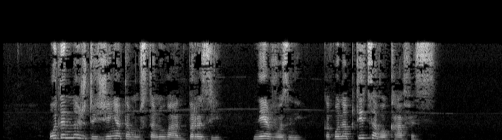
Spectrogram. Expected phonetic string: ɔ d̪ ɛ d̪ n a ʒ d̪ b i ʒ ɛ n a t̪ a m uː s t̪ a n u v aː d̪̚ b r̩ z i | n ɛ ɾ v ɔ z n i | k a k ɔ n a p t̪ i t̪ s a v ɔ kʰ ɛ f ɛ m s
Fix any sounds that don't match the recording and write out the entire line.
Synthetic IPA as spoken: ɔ d̪ ɛ d̪ n a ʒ d̪ v i ʒ ɛ ɲ a t̪ a m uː s t̪ a n u v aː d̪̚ b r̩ z i | n ɛ ɾ v ɔ z n i | k a k ɔ n a p t̪ i t̪ s a v ɔ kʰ a f ɛ s

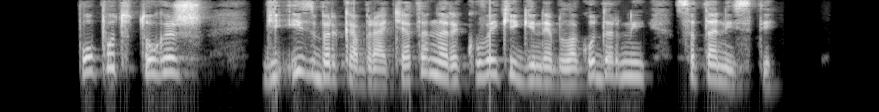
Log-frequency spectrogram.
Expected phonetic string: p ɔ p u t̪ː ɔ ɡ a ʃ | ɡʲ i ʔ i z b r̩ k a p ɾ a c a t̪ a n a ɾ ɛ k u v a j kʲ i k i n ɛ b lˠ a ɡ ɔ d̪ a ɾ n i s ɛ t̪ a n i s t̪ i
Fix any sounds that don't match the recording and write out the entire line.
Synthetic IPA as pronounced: p ɔ p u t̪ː ɔ ɡ a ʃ | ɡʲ i ʔ i z b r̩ k a b ɾ a c a t̪ a n a ɾ ɛ k u v a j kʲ i ɡ i n ɛ b lˠ a ɡ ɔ d̪ a ɾ n i s a t̪ a n i s t̪ i

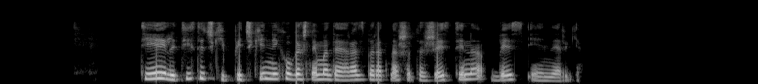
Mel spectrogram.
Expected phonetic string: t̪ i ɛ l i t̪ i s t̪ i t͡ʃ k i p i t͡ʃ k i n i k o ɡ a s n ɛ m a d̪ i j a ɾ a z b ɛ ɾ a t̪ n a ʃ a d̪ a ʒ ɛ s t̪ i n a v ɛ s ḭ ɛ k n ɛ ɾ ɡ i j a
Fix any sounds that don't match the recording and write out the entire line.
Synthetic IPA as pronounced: t̪ i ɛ l i t̪ i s t̪ i t͡ʃ k i p i t͡ʃ k i n i k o ɡ a ʃ n ɛ m a d̪ a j a ɾ a z b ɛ ɾ a t̪ n a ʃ a t̪ a ʒ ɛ s t̪ i n a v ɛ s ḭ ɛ n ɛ ɾ ɡ i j a

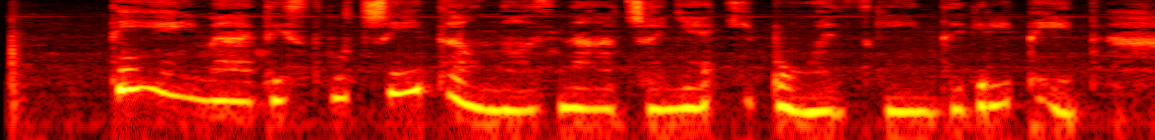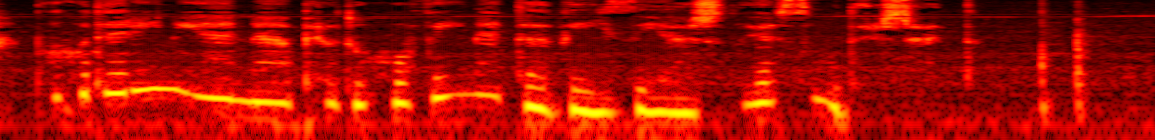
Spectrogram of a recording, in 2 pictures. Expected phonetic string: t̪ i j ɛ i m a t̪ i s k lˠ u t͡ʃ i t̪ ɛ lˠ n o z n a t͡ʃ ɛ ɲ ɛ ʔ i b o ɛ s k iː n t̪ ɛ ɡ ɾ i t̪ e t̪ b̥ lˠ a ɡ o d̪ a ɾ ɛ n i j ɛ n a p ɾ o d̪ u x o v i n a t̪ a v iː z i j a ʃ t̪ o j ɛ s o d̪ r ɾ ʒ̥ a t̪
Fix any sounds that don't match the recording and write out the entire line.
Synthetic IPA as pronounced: t̪ i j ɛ i m a t̪ i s k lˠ u t͡ʃ i t̪ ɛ lˠ n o z n a t͡ʃ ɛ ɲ ɛ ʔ i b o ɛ s k iː n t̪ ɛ ɡ ɾ i t̪ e t̪ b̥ lˠ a ɡ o d̪ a ɾ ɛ n i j ɛ n a p ɾ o d̪ u x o v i n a t̪ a v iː z i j a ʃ t̪ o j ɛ s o d̪ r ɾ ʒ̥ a t̪

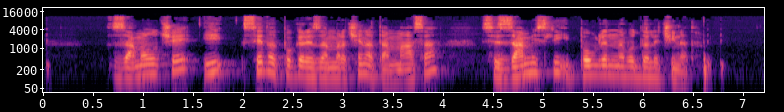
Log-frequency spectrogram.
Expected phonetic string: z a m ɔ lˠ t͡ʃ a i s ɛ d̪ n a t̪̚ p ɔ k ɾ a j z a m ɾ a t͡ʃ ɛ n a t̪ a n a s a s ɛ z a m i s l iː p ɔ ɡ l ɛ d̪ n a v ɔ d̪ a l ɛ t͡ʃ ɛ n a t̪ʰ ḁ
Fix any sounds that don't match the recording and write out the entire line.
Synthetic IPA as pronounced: z a m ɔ lˠ t͡ʃ ɛ i s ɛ d̪ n a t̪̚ p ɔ k ɾ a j z a m ɾ a t͡ʃ ɛ n a t̪ a m a s a s ɛ z a m i s l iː p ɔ ɡ l ɛ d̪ n a v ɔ d̪ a l ɛ t͡ʃ i n a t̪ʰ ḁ

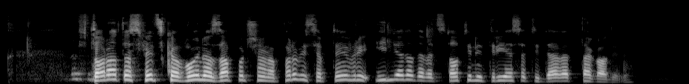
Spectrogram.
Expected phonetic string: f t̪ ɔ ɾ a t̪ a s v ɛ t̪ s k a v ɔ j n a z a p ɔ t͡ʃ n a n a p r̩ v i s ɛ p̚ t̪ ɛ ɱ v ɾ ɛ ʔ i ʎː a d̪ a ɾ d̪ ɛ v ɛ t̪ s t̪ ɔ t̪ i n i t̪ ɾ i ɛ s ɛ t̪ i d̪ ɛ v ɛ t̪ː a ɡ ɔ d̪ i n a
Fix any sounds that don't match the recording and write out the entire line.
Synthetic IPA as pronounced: f t̪ ɔ ɾ a t̪ a s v ɛ t̪ s k a v ɔ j n a z a p ɔ t͡ʃ n a n a p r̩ v i s ɛ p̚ t̪ ɛ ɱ v ɾ i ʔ i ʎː a d̪ a d̪ ɛ v ɛ t̪ s t̪ ɔ t̪ i n i t̪ ɾ i ɛ s ɛ t̪ i d̪ ɛ v ɛ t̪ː a ɡ ɔ d̪ i n a

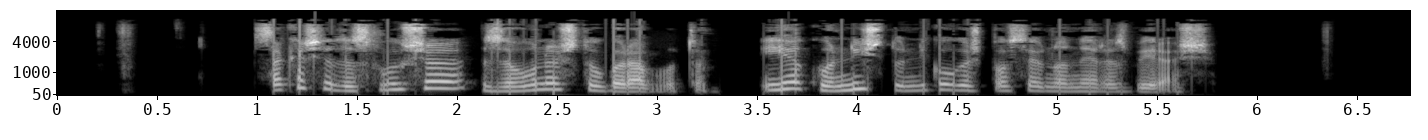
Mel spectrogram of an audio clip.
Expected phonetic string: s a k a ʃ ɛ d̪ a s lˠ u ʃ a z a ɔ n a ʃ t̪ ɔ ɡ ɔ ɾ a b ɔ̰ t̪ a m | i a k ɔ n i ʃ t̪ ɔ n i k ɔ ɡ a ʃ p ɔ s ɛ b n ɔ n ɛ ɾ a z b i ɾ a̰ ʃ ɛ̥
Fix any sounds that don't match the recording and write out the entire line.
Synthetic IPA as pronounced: s a k a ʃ ɛ d̪ a s lˠ u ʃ a z a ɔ n a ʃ t̪ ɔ ɡ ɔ ɾ a b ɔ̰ t̪ a m | i a k ɔ n i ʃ t̪ ɔ n i k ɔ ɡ a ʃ p ɔ s ɛ b n ɔ n ɛ ɾ a z b i ɾ a̰ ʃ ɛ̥

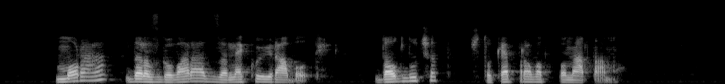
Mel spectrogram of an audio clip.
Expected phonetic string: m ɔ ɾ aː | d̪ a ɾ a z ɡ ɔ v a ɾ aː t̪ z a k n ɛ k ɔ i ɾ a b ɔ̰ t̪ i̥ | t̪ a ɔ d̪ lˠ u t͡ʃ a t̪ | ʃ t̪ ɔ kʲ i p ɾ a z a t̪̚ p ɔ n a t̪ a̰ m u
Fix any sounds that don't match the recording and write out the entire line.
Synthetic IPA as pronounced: m ɔ ɾ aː | d̪ a ɾ a z ɡ ɔ v a ɾ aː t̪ z a n ɛ k ɔ i ɾ a b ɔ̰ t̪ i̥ | d̪ a ɔ d̪ lˠ u t͡ʃ a t̪ | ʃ t̪ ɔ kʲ ɛ p ɾ a v a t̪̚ p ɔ n a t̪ a̰ m u

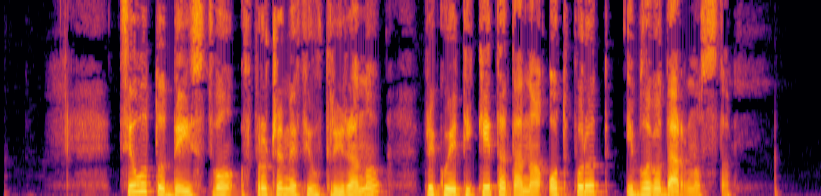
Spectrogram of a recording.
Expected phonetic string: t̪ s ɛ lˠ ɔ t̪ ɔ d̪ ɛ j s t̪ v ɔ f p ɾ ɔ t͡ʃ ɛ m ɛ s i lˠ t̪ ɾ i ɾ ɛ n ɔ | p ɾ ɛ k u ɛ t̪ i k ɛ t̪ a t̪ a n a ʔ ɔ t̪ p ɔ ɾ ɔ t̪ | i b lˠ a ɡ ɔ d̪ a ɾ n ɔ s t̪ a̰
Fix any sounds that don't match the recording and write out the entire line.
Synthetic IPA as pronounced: t̪ s ɛ lˠ ɔ t̪ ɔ d̪ ɛ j s t̪ v ɔ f p ɾ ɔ t͡ʃ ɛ m ɛ f i lˠ t̪ ɾ i ɾ a n ɔ | p ɾ ɛ k u ɛ t̪ i k ɛ t̪ a t̪ a n a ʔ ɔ t̪ p ɔ ɾ ɔ t̪ | i b lˠ a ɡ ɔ d̪ a ɾ n ɔ s t̪ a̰

